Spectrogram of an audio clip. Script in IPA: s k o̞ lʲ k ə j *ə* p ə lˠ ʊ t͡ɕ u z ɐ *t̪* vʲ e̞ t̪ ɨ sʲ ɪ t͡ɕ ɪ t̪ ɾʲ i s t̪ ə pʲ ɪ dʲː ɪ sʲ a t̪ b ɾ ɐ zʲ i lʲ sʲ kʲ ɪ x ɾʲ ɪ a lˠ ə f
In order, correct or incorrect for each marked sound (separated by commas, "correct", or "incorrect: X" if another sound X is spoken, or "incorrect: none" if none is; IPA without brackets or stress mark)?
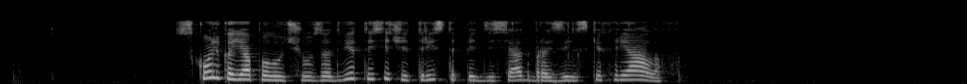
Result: incorrect: a, incorrect: d̪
